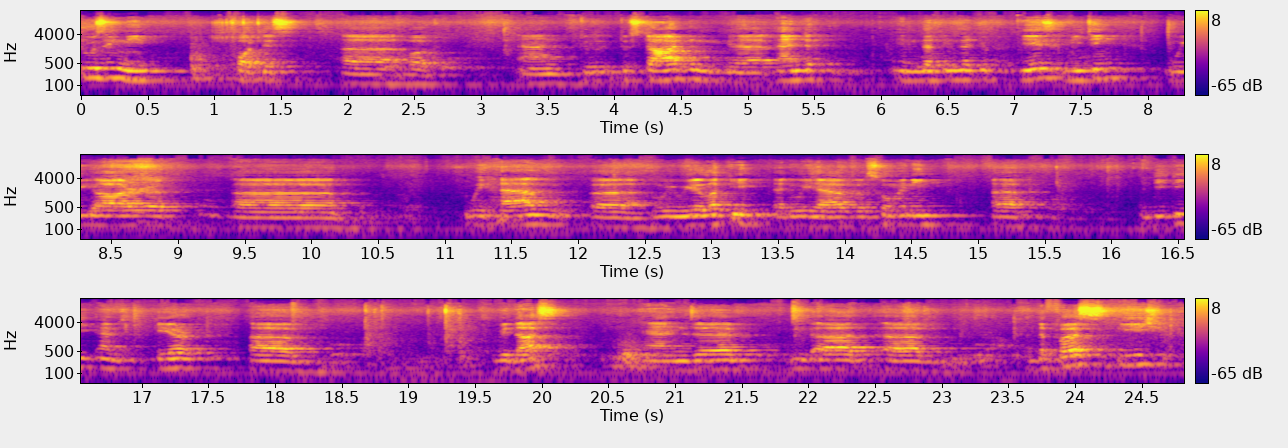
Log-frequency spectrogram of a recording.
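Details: Adult man who stammers, in a stammering-focused speaking club for about eight to nine months and has learned to accept it; stuttering.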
